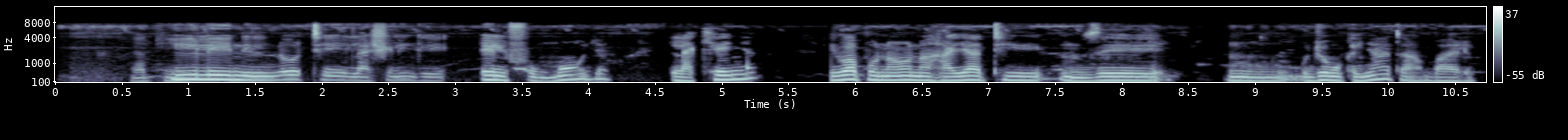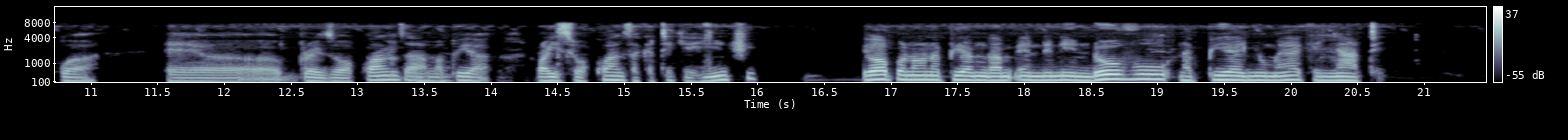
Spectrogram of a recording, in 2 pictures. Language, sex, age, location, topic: Swahili, male, 18-24, Wajir, finance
